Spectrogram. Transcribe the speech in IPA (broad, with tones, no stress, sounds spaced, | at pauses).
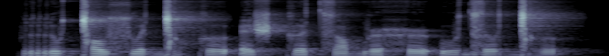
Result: r u˦ ǀ ɔ˦˨ sʷ ɛ˦ ɡ͡ǀ ʊ˦ k ɤ˨ ʔ ɛ˦ ʃ k ə˦˨ t͡s ɒ˨ b ə˞˦ h ə˞˨ ʔ u˦ d͡z ɤ˦ ɡ͡ǀ ɤ˨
